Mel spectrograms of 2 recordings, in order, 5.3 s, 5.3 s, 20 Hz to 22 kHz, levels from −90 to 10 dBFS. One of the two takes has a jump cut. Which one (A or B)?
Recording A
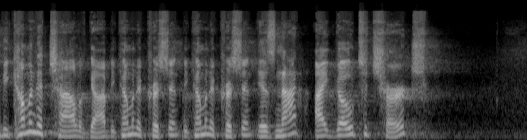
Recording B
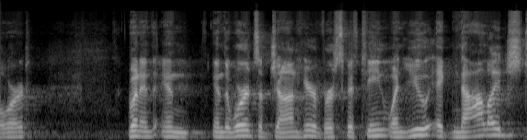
A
